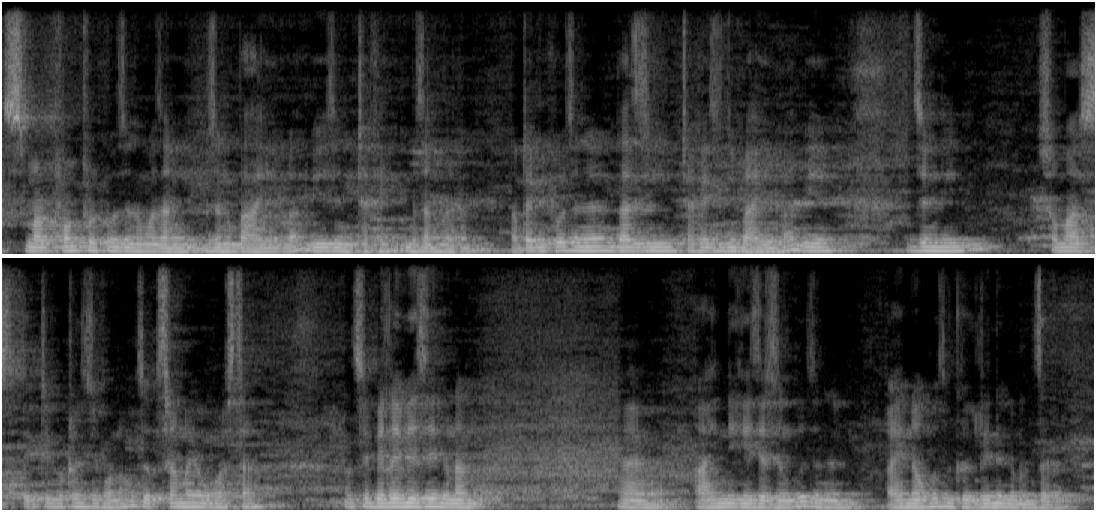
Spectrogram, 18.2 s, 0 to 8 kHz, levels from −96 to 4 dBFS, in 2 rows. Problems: none marked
